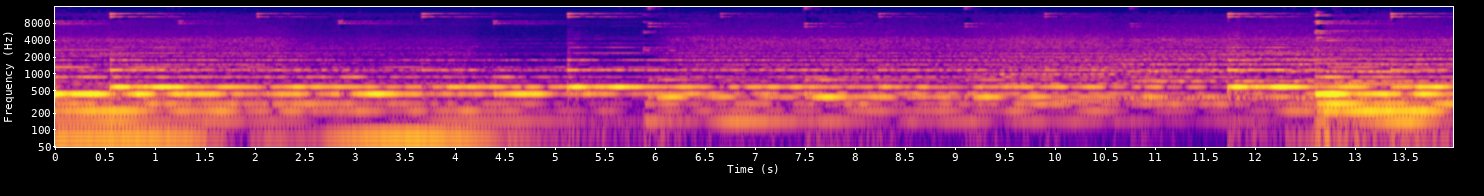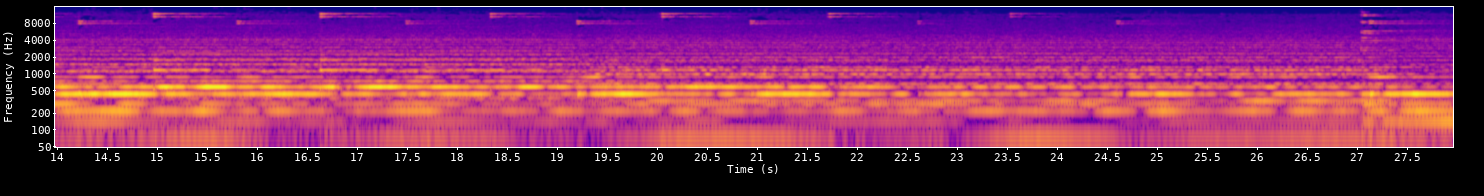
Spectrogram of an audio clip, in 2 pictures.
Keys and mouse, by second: 19.4 click, 21.6-21.9 drag.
